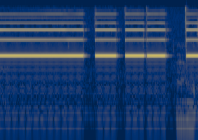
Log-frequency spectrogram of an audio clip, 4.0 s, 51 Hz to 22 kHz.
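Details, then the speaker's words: Continuity test on a pocket multimeter (one of ANENG AN101, Uni-T UT120C, Victor VC921): loud, clean high-pitched beep, one long tone then short bursts on each probe touch. The loudest of the three, latching buzzer; the ANENG is quietest. Continuity beep. "So this is the quietest. That one's still not very loud, but definitely louder than the ANENG."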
